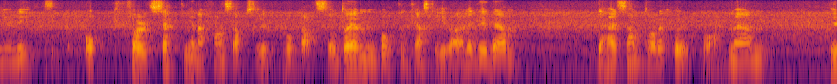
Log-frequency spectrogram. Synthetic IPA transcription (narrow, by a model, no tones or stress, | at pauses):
ɵniːkt̪ʔɔk | fœːɾʉ̟ːt̪sɛt̪nɪŋaɳafa̰nsa̰b̥sɔlʉ̟ːt̪pʰɔpʰla̰t̪sɔd̪ɛnbuːkənkʰanjaskɾḭːva̰ɛlːəɖɛɖɛn | d̪̥ɛɦæːʂamt̪ʰɑ̰ːlət̪̚ɡ̥oːɾʉ̟ːt̪pʰɔ̰mɛn | hɵ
